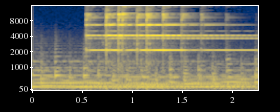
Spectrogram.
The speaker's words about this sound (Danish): Jeg starter optagelsen ved at ringe med udvalgsforpersonens gyldne klokke og skruer tiden tilbage til den 2. oktober 1972, hvor stemmerne efter dagens folkeafstemning er ved at blive talt op. Vi er her i Europa udvalgets lokale.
